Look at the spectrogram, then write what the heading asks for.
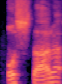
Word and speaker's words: Ostara: como eu tô falando os t a r a ostara as pronúncias gente também variam tá então alguns locais você chega postar em outros os trará depende da região que você tá interessante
